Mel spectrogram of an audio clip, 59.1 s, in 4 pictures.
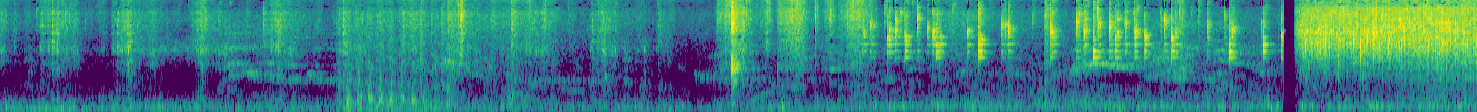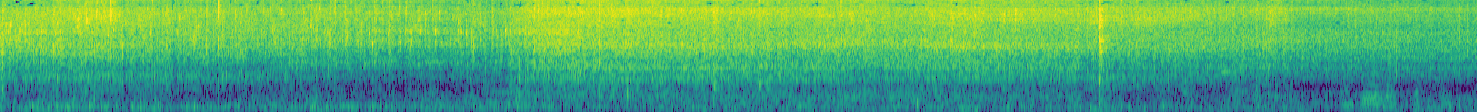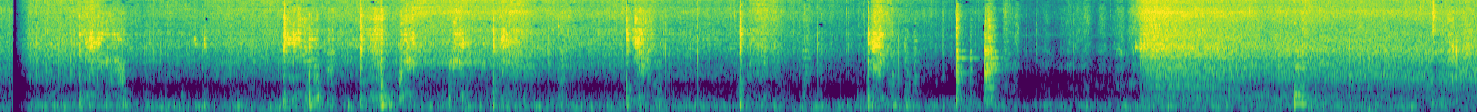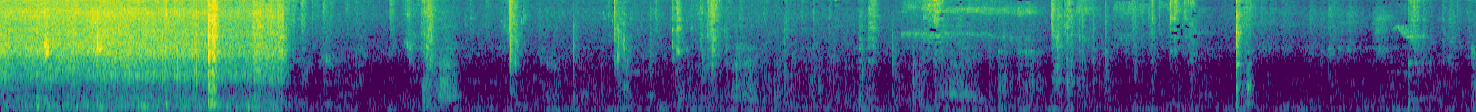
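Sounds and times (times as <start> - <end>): metal utensils clinking on pan: 7.2 - 12.9, 30.2 - 36.2, 36.9 - 39.8, 43.7 - 47.2
prawns sizzling in hot oil: 7.2 - 47.3.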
